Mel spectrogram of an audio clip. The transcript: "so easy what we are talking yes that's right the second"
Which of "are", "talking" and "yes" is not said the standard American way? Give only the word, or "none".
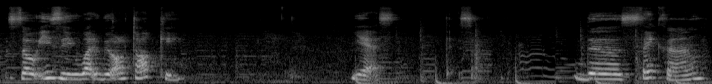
are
